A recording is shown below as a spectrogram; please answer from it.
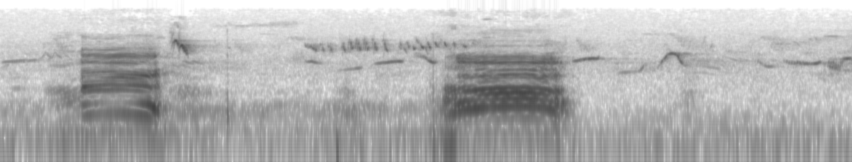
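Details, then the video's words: Two long, rich moos about three seconds apart from a tame cattle herd wandering and grazing in a large plantation. Thin bird whistles drift between the calls. "Gerombolan Sapi Lembu Jinak Berkeliaran di Kebun Luas | Suara Alam Moo Relaksasi"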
